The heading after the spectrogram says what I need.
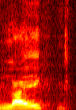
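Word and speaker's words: like: Rule आपको समझना है कि जब लास्ट में किसी भी स्पेलिंग के इ होता है तो हमें उसको नहीं प्रोनाउंस करना होता है। इसीलिए इसे हम लाइक के या ली के नहीं पढ़ते हैं। क्या पढ़ते हैं? लाइक।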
